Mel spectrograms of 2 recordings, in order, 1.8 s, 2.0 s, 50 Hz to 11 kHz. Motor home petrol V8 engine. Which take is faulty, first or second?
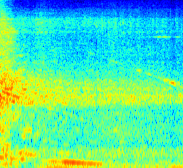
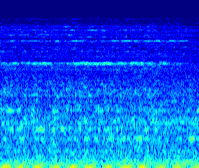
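second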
